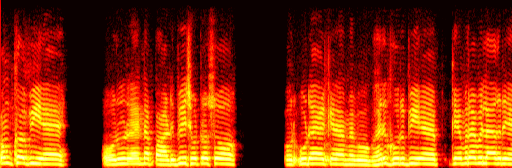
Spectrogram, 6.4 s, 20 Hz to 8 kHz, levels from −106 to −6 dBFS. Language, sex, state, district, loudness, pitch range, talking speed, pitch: Marwari, male, Rajasthan, Churu, -16 LUFS, 225-250 Hz, 180 wpm, 245 Hz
